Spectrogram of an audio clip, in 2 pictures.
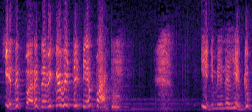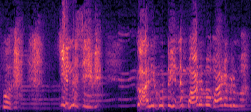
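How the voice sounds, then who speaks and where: A poor orphaned young woman, tearful and despairing, pleads in a very high, strained voice. She sobs through every line of this old film melodrama. Faint music runs under the soundtrack. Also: lively intonation, moderate pace, long pauses, a bit bright, highs cut off. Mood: grieving. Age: young adult. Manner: sobbing, despairing pleas. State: crying. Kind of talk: 1960s Tamil film melodrama.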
